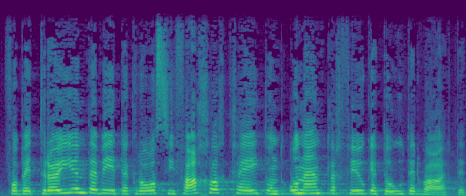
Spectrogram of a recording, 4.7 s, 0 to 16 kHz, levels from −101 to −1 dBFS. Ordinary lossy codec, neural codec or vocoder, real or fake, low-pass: none; none; real; 14.4 kHz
